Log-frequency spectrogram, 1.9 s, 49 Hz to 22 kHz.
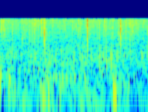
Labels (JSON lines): {"label": "biophony, rattle response", "recorder": "SoundTrap 500"}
